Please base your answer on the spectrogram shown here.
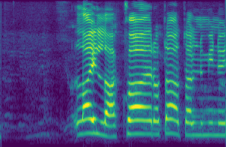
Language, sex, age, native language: Icelandic, male, 13, Icelandic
